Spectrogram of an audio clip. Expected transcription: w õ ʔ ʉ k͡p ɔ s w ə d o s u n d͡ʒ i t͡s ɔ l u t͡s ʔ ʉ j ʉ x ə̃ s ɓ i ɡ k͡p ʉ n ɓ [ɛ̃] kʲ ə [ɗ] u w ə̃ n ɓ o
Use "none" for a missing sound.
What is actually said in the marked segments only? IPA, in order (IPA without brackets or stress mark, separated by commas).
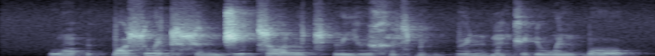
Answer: ə̃, ɗ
